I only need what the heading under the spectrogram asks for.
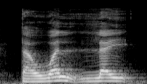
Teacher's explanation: لام اور یا ساکن سے پہلے زبر ہو تو وہ حروف لین ہوتا ہے، اور حروف لین کو جلد پڑھنا ہوتا ہے، تو اس کو لمبا نہیں کریں گے، کھینچیں گے نہیں، جلد پڑھیں گے.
